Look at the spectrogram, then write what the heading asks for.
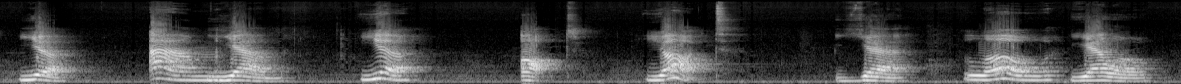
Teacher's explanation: The sound y is voiced, meaning your vocal cords vibrate when producing the sound. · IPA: /y/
